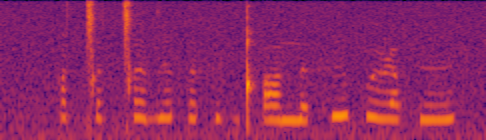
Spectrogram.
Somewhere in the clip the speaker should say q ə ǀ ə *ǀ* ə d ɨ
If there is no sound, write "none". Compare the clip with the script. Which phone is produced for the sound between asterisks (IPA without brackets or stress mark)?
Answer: ǀ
